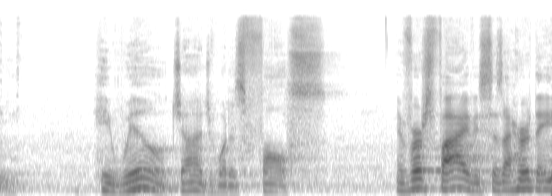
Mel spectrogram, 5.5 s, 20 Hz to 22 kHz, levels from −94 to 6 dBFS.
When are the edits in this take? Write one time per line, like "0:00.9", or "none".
none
